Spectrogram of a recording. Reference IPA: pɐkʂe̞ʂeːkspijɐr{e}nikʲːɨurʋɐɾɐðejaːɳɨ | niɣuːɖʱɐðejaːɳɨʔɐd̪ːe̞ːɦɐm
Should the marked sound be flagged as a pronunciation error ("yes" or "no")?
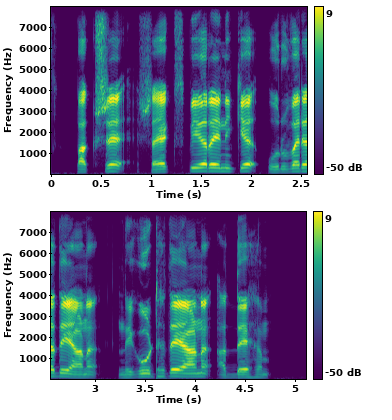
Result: no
